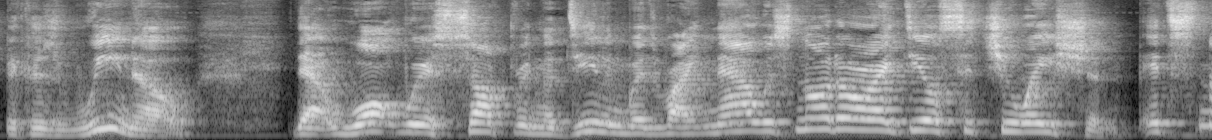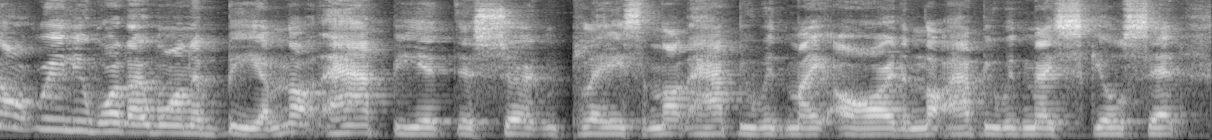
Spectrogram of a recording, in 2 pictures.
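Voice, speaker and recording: An earnest man with a slightly high voice gives a motivational talk as an art teacher. He encourages his listeners and keeps looping back on his own phrases and questions. The sound is roomy and echoey. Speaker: art teacher and channel host.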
